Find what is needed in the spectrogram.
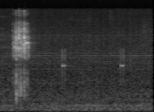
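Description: The OrCam MyEye's clip-on camera makes a short shutter-click sound about a quarter second in as it captures the text of a held-up card. It is followed by two faint, brief high beeps about a second apart while the device processes the text before reading it aloud.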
